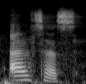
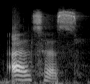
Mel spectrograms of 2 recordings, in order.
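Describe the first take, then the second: No difference in how they are said.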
